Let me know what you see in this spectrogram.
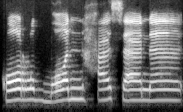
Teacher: Sementara di sini fathah tanwinnya bertemu dengan huruf ha. Ha adalah salah satu huruf al-halqi, huruf yang keluar dari tenggorokan, tepatnya tenggorokan tengah. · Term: izhar halqi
